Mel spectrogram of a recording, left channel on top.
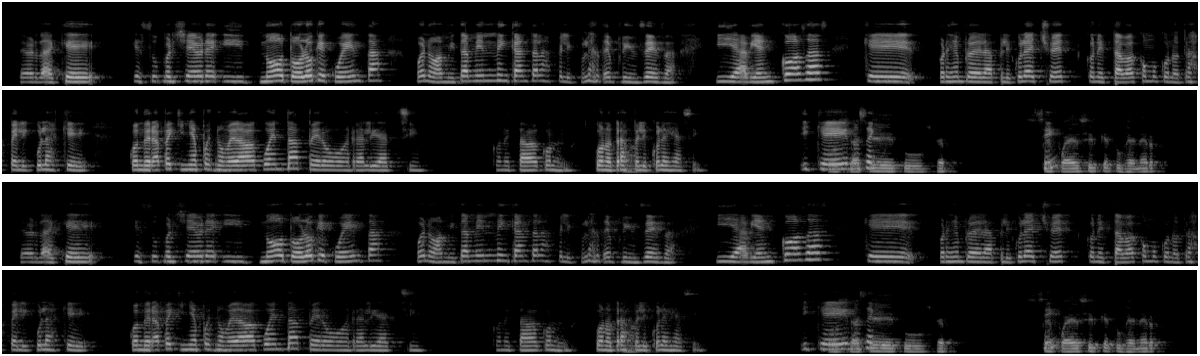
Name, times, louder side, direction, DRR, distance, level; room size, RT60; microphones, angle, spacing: voice 1, 0.2-0.9 1.3-3.8 4.2-8.2 8.6-9.1 9.4-12.8 13.2-16.2 16.9-19.0 19.9-20.7 22.4-22.5, left 4 dB, 40° left, 13 dB, 0.7 m, -31 dB
voice 2, 20.2-21.4 22.2-23.5, equal, 5° left, 8 dB, 1.1 m, -36 dB
14.0 x 7.1 x 4.0 m, 0.38 s
head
